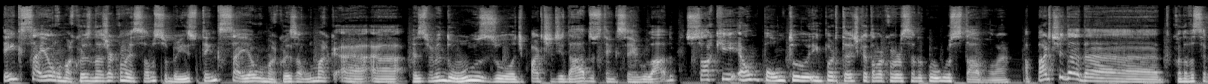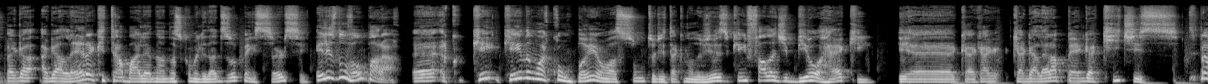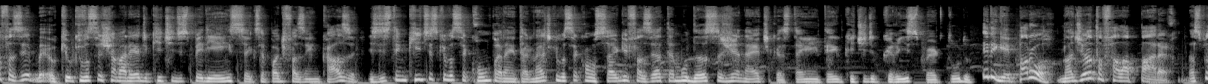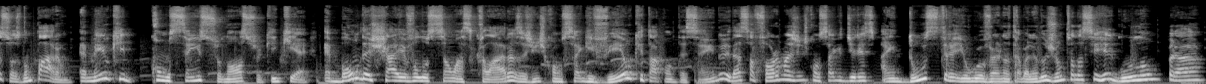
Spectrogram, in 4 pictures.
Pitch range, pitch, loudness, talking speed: 130-180 Hz, 150 Hz, -15 LUFS, 215 wpm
